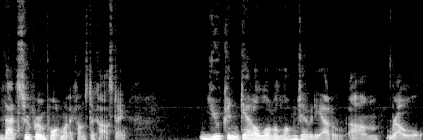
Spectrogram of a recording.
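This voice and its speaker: Here a man talks at a very fast pace in a medium pitch. His tone is animated and his intonation lively. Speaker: gaming streamer. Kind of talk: live stream chat. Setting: at home, housemates asleep. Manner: quieter, lowered voice; animated, rambling.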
